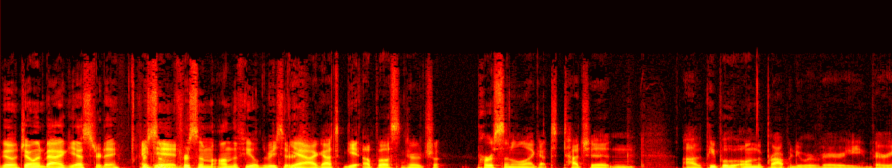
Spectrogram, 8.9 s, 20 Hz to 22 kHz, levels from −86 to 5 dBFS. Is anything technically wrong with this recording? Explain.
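No, nothing technically wrong turns up anywhere in this speech recording, so there's nothing here to flag.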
